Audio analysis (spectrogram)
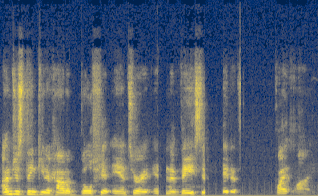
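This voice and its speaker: A man's voice: a little high, normal speed, fairly bright tone, breathy edge, low-quality recording. A man playing a tabletop game, chatting casually in blunt, informal phrases.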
